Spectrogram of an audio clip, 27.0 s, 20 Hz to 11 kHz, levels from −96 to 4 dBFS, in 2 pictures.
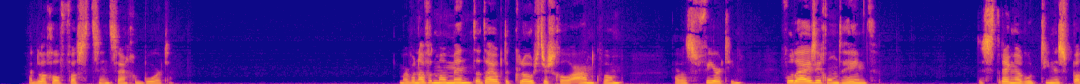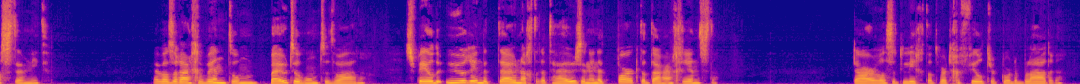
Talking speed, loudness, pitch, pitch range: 140 wpm, -21 LUFS, 190 Hz, 165-210 Hz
